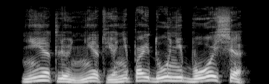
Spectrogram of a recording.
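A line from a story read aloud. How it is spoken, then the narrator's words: Loud reply. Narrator (Russian): громко ответила она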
